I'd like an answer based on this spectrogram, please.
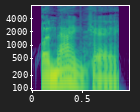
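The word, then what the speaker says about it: Ananke: How do you pronounce it? Anank.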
